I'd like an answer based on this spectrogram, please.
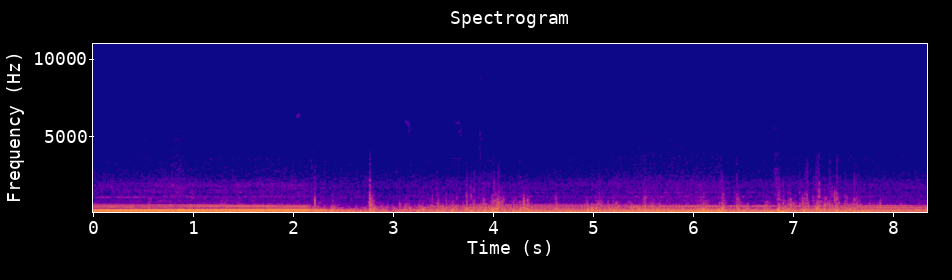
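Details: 1994 Honda Acty 4x4 truck, 660cc three-cylinder gasoline, 5-speed manual, 114k km: loud, raspy, puffing exhaust note from a leak just ahead of the muffler; exhaust leak before muffler.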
